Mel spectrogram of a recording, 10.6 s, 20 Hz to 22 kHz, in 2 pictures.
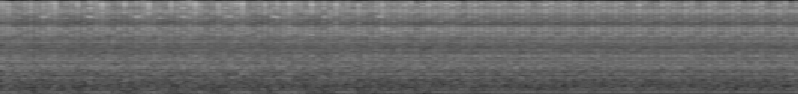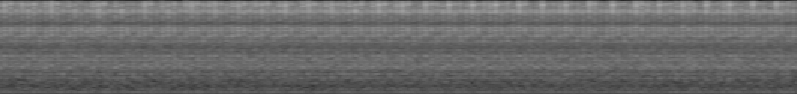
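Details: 2022 Mercedes CLA 200d (C118), OM654 diesel, cold start: after about one minute idling, uneven stumbling idle with irregular knocks roughly three per second and shaking; engine misfiring.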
